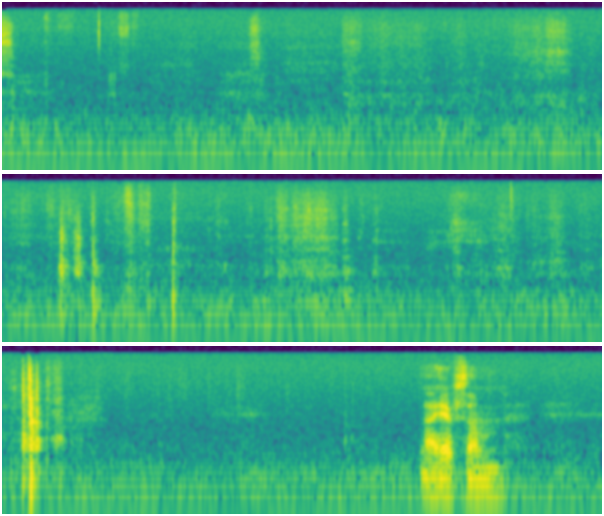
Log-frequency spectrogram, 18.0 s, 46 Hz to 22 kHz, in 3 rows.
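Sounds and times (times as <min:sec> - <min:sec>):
soft rubbing: 0:03.4 - 0:06.5.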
